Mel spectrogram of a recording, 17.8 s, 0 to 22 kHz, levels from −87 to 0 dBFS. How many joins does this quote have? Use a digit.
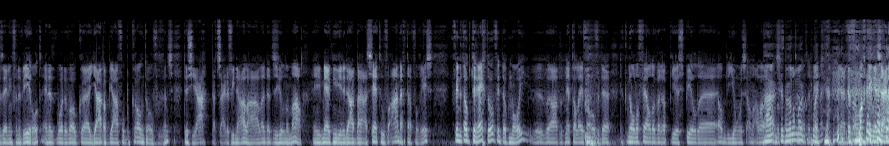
2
